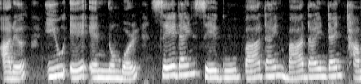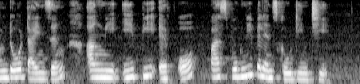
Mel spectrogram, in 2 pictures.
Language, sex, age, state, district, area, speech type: Bodo, female, 18-30, Assam, Baksa, rural, read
